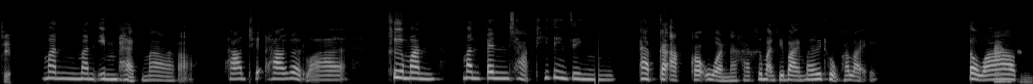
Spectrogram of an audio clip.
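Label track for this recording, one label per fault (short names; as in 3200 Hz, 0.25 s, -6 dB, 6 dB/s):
5.950000	5.990000	gap 37 ms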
